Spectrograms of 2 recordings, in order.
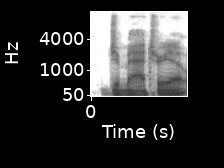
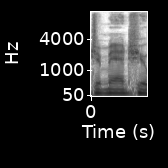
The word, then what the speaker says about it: gematria: It's G-E-M-A-T-R-I-A, gematria or gematria. I think it's gematria. The shit they're pulling out of their pocket. – Yeah. – Back to it. Hebrew, hashtag gematria, word value for Zena Taylor.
